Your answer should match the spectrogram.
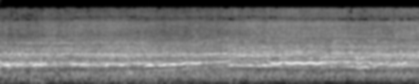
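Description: Muddy floodwater from an overflowing stream rushing and churning in a steady hiss of water. A wavering high-pitched tone bends up and down above it.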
